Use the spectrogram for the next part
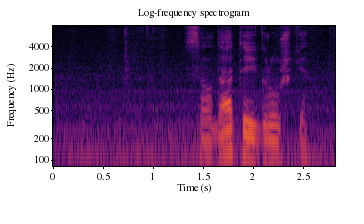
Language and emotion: Russian, neutral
